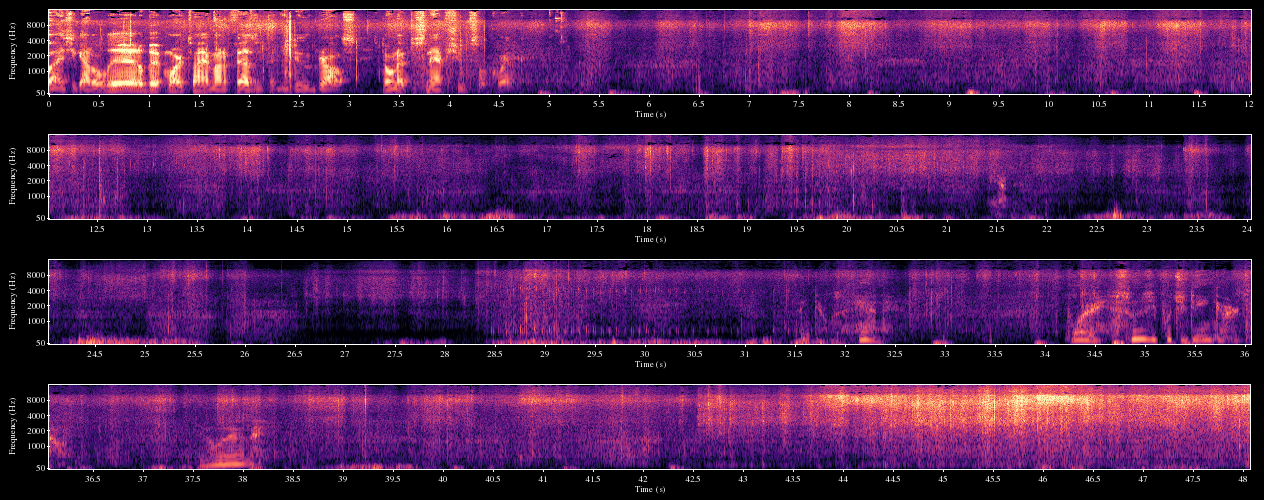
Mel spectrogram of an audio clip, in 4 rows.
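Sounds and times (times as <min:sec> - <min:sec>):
footsteps in field: 0:00.0 - 0:48.0
dry grass swishing against legs: 0:01.6 - 0:15.7, 0:17.3 - 0:25.4, 0:26.6 - 0:28.3, 0:36.3 - 0:48.0.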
